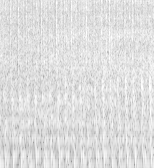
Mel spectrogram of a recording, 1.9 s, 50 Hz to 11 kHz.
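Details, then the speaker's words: 1970 Honda CB450 after gas leaked into the engine oil: quick, even, light valve ticking over a steady idle beat, ordinary valve clatter, nothing alarming. "A little bit clicky, but that's probably good. Hear the clicky?"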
